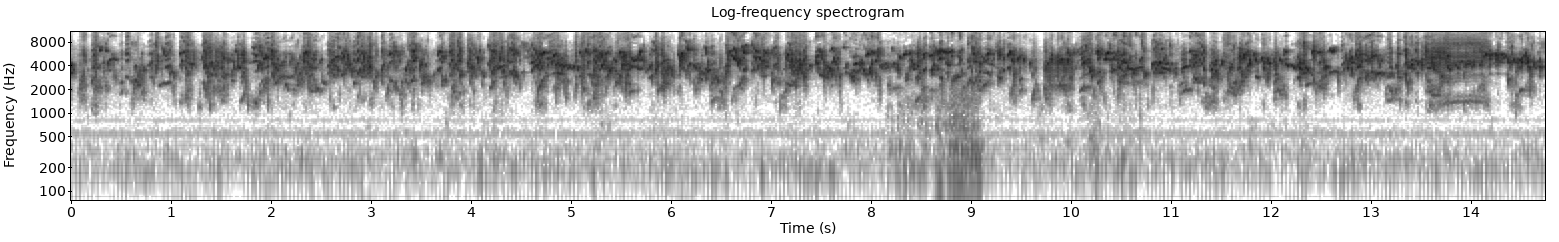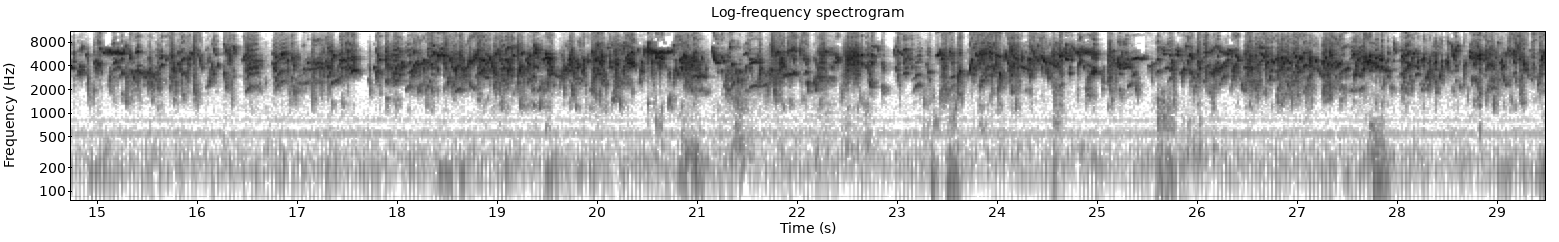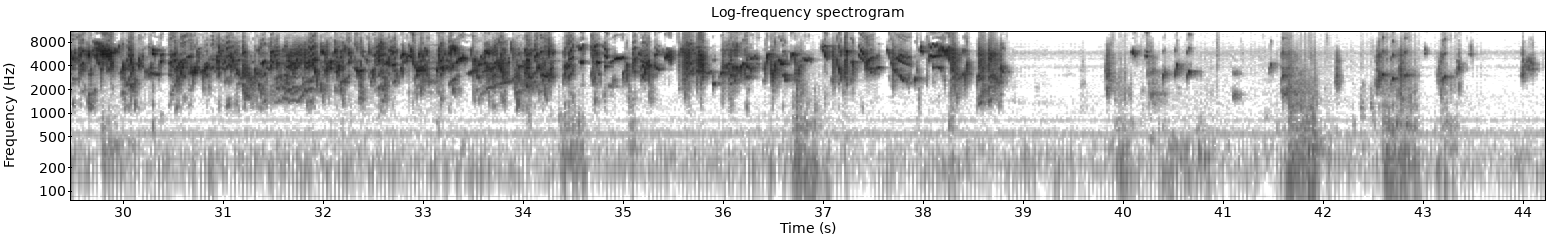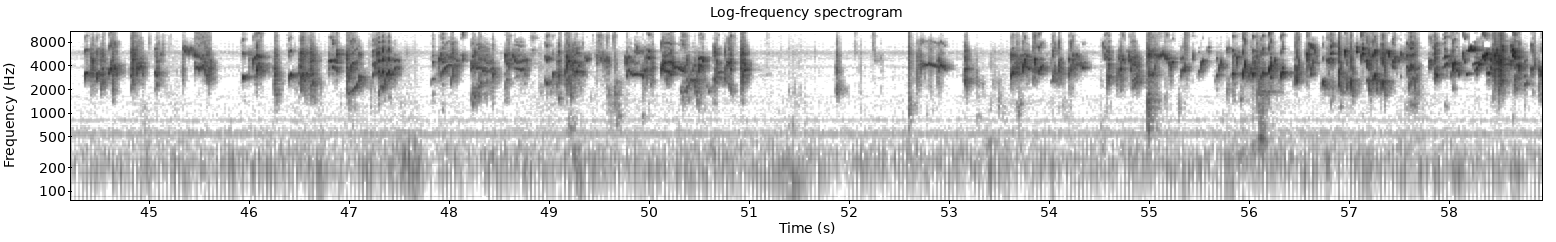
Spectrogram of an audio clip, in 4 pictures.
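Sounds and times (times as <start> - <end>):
finch twittering song: 0.0 - 38.9, 39.8 - 51.1, 51.8 - 58.9.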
